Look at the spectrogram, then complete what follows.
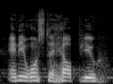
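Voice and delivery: ordinary talk, nothing marked

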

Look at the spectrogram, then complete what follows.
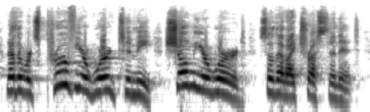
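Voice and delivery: high, loud fiery sermon delivery; full-force preaching. Acted. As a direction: preach it out, building to a roar.

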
